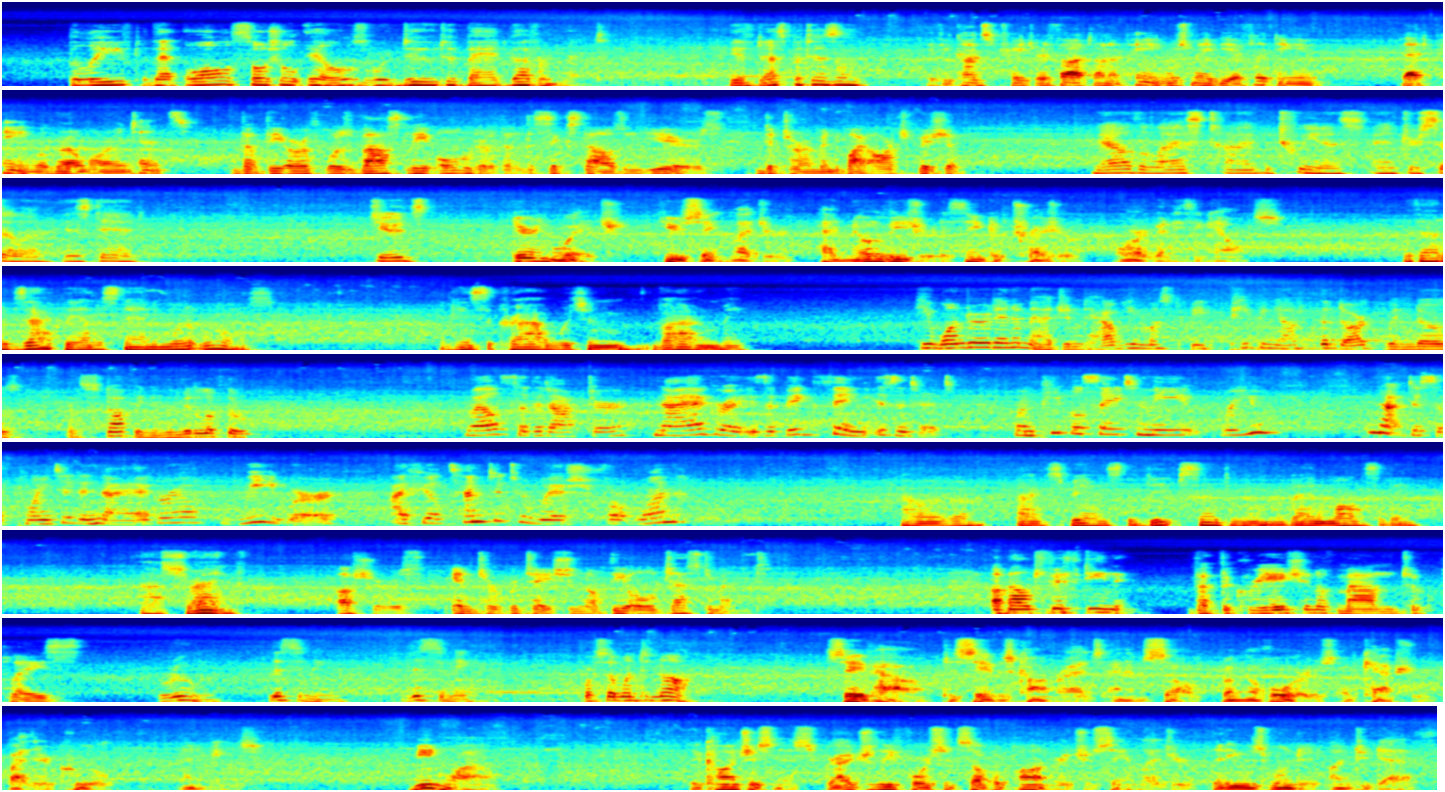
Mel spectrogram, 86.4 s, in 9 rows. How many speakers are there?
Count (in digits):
8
